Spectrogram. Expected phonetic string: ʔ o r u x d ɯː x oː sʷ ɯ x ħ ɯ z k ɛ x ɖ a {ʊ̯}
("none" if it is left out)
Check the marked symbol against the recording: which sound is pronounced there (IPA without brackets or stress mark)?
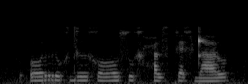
ʊ̯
